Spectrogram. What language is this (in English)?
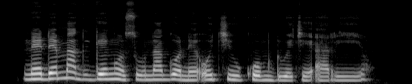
Luo (Kenya and Tanzania)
